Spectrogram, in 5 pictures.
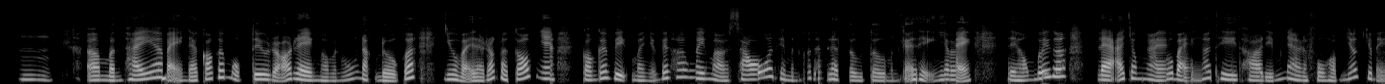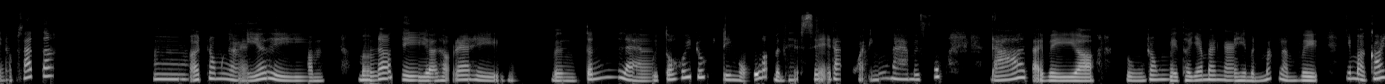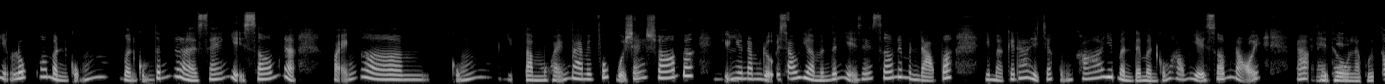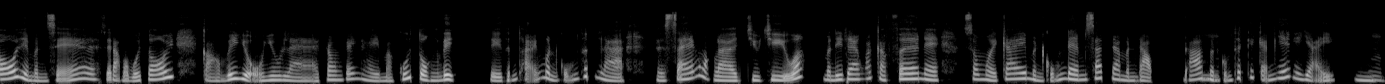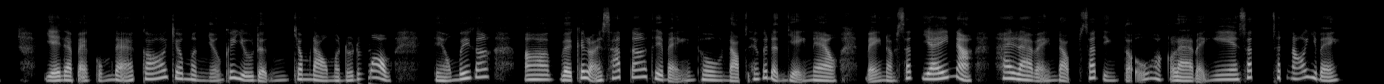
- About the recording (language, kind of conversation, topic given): Vietnamese, advice, Làm thế nào để duy trì thói quen đọc sách hằng ngày khi tôi thường xuyên bỏ dở?
- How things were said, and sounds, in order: other background noise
